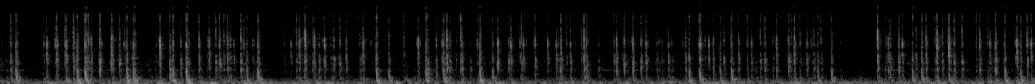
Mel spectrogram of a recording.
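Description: Fingertips type rapidly on a mechanical keyboard with white plastic keycaps, set on a silver backlit frame. A dense stream of short, bright clicky keystrokes runs throughout, broken by a few brief pauses, over a steady low rumble.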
